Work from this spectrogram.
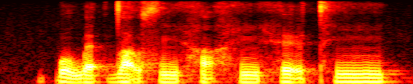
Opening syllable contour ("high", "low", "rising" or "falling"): falling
